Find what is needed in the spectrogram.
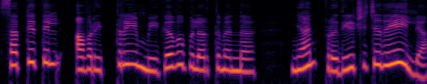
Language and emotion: Malayalam, surprised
